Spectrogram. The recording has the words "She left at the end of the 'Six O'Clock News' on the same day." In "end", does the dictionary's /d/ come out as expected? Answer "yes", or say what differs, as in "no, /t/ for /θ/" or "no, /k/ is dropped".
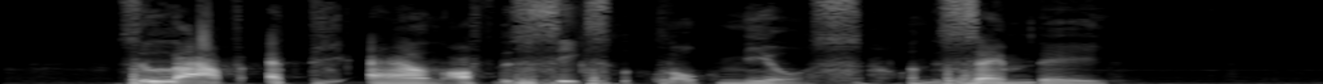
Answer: no, /d/ is dropped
